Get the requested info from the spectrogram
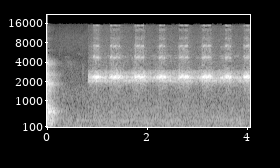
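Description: Cricket chirping, dubbed in as a sound effect: a clean, high chirp pulsing about twice a second, starting abruptly about a second in after a moment of near silence. It is the comic 'crickets' cue for an awkward silence.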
